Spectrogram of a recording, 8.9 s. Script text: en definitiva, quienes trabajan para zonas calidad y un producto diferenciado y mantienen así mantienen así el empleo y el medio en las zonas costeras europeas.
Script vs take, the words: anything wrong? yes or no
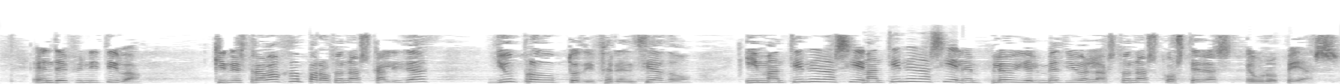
no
